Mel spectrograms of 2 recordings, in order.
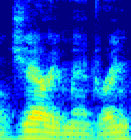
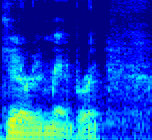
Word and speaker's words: gerrymandering: then called it gerrymandering, which today we call gerrymandering, but really should be pronounced gerrymandering.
